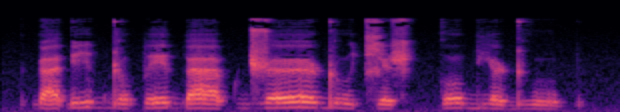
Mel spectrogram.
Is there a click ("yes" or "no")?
no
